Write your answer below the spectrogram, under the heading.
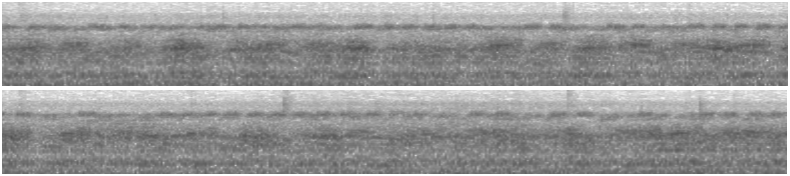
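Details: Frogs call in a field where rainwater has collected during a rainy day. A continuous chorus of repeated croaks holds an even loudness throughout, layered over a high steady hum, with occasional sharp clicks.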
